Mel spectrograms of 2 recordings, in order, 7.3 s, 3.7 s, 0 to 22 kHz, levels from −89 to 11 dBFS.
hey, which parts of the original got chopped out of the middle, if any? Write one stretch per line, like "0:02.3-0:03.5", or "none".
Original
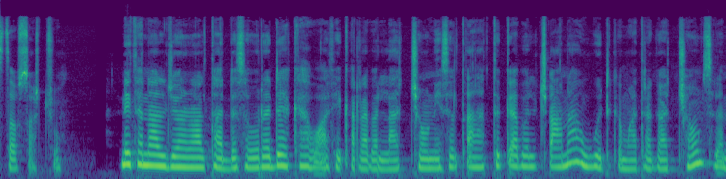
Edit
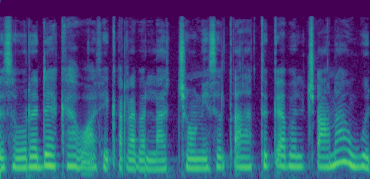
none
